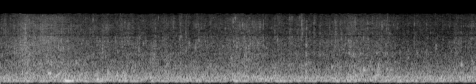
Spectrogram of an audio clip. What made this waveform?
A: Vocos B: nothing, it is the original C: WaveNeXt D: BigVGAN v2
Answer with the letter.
B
